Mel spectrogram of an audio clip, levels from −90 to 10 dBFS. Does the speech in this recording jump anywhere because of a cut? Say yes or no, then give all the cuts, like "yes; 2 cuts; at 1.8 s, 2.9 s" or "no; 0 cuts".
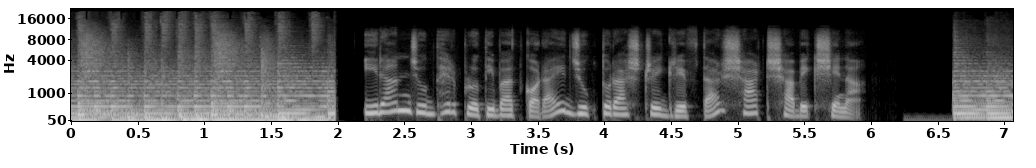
yes; 1 cut; at 6.1 s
